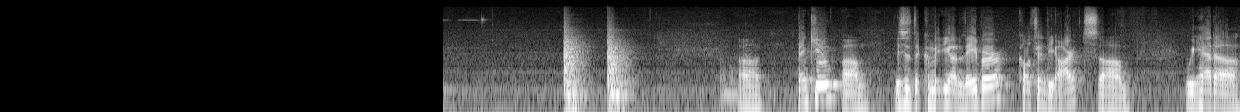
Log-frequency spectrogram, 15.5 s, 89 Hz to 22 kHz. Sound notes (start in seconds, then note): 7.0 gabble banging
